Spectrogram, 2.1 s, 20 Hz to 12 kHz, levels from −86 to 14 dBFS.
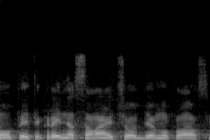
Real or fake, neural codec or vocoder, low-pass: fake; codec, 16 kHz, 4 kbps, FunCodec, trained on LibriTTS, 50 frames a second; 7.2 kHz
